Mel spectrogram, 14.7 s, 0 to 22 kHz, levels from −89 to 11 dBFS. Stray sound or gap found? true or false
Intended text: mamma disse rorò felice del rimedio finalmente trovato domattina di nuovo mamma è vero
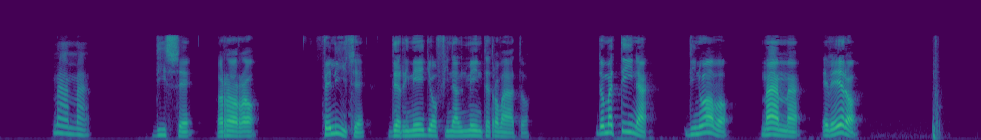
true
